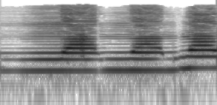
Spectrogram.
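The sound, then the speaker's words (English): A musician plays a harmonica holding one steady reedy note while his hands, cupped around it with the thumbs forming a hinge, flap over it, opening the tone into three rhythmic wah-wah swells, with a slight pitch rise on the last one. “because we have this – we form this cup around the harmonica and make kind of a hinge with our thumbs.”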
